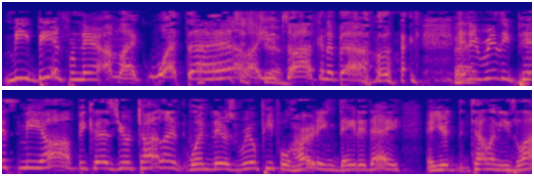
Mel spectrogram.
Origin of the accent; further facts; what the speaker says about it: Chicago, Illinois, United States; For example, Chicago. I'm from Chicago, from the South Side.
